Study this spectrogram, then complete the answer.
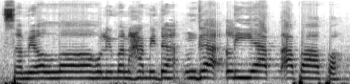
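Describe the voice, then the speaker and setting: A woman preacher telling stories in a lively, animated sermon, addressing her audience directly. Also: sits high, moderate pace, slight background noise. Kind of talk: storytelling sermon. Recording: long hall reverb.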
